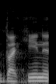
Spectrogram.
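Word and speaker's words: Tajín: Put some Tajin in it for everyone. – Thank you for pronouncing it correctly.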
